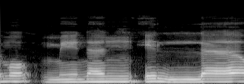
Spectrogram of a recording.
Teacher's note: تنوین کے بعد حمزہ آیا ہے تو یہاں پر اظہار حلقی ہوگا، گنہ نہیں ہوگا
